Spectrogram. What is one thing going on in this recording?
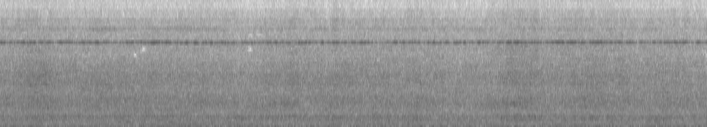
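A crowd murmurs nearby.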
